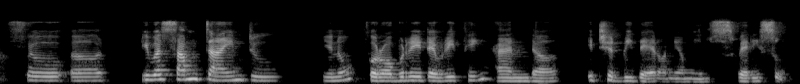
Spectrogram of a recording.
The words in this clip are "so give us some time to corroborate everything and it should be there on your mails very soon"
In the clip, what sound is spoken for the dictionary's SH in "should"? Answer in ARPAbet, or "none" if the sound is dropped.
SH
